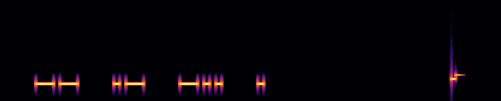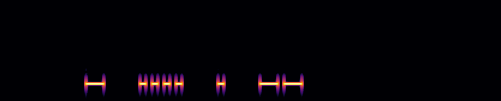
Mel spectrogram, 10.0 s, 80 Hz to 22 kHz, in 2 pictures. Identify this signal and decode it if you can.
Morse code, heard as a keyed tone, about 21 wpm, spaced as for 15 wpm, 700 Hz. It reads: MADE THEM
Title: 2x Character Spacing - Top 200 Words - 20wpm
